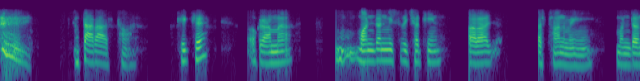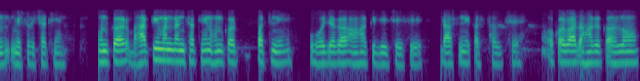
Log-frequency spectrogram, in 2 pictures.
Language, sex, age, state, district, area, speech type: Maithili, male, 60+, Bihar, Saharsa, urban, conversation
